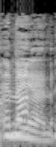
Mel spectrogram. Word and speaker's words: Garman: It looks like that'd be a hard G. It's Garman. Not Garmin.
